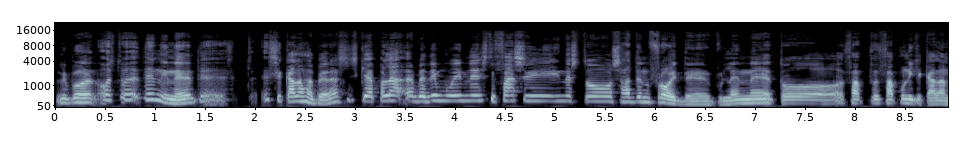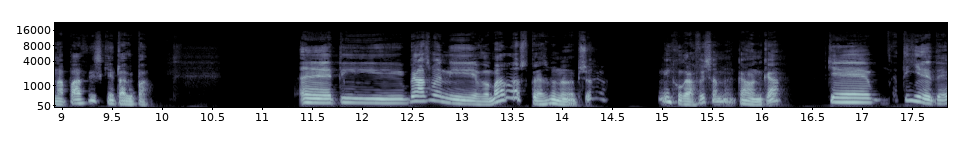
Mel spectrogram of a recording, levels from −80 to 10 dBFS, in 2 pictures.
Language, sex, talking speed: Greek, male, 170 wpm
